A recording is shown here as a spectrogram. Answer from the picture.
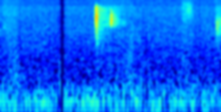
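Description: Near silence, broken by two faint, short clicks in quick succession about a second in.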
